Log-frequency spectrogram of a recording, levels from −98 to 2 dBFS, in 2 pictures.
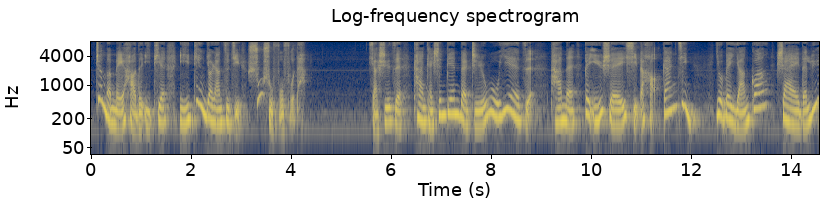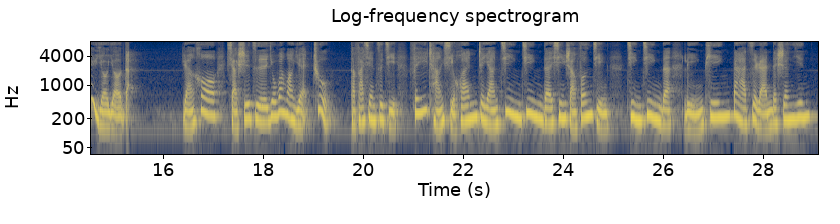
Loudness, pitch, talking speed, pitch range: -18 LUFS, 195 Hz, 185 characters per minute, 155-230 Hz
